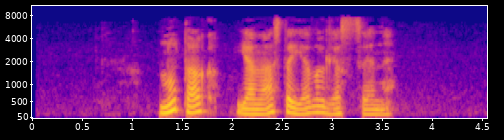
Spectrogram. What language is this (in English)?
Belarusian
